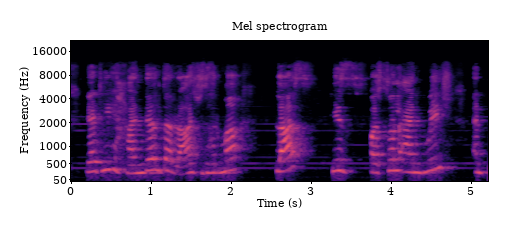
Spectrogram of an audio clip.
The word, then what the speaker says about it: dharma: In Pali language, dharma is pronounced as Dhamma, Dhamma.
